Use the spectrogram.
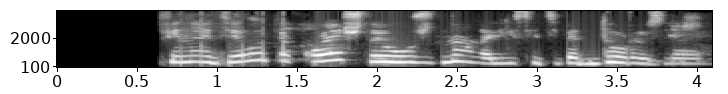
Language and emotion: Russian, angry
